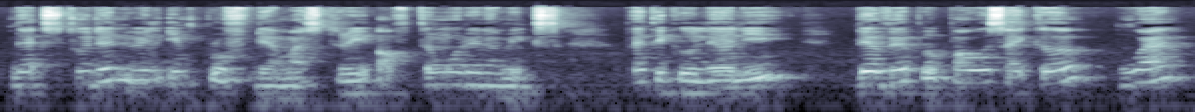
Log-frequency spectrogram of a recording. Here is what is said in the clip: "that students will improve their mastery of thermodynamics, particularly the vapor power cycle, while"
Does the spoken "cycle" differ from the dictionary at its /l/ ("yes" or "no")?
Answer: no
